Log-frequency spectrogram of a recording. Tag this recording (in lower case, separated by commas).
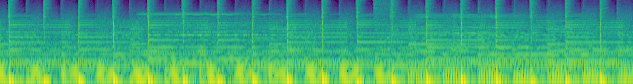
music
